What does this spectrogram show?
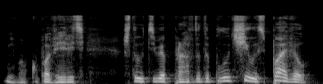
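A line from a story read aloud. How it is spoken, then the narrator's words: Exclaiming. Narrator (Russian): воскликнула она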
